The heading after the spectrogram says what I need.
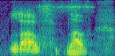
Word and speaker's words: Löw: and that Joachim Löw, how do you say that? Love. Okay, Joachim Löw would replace him.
